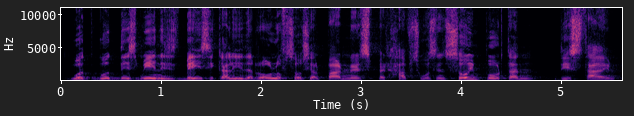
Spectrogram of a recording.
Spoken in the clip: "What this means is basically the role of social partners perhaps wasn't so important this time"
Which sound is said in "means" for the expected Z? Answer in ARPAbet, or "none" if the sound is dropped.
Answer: none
